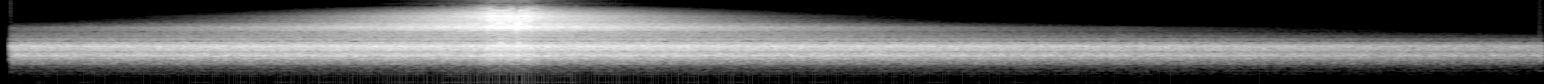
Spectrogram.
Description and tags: reversed women
effect, fx, riser, sound, sound-effect, soundeffect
